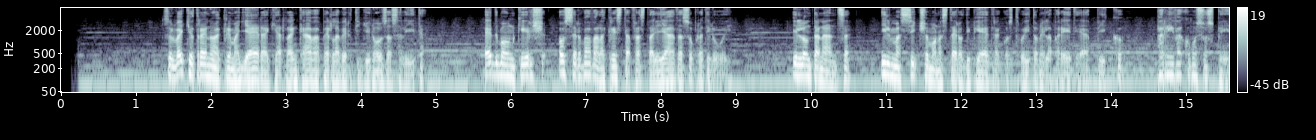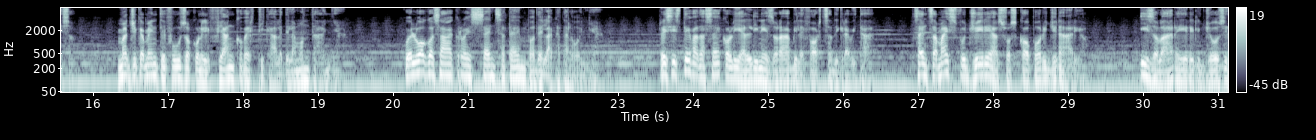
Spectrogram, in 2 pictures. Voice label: italian audiobooks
